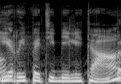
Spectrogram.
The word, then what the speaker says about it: irripetibilità: irreperibilità. L'ho detto giusto? – Irripetibilità. – Bravissima.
